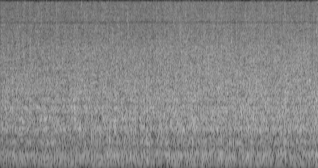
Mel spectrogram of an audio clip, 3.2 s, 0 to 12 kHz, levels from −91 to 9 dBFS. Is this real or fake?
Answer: real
